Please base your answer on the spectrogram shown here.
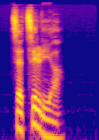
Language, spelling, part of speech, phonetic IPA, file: Polish, Cecylia, proper noun, [t͡sɛˈt͡sɨlʲja], Pl-Cecylia.ogg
